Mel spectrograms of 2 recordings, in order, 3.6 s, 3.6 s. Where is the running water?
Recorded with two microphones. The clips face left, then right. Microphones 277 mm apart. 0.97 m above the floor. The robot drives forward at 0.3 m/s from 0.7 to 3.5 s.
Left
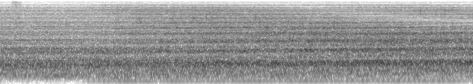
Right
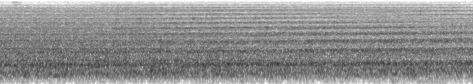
80° right, 1.0 m; by 3.6 s 40° right (ahead or behind), 1.4 m.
